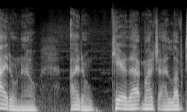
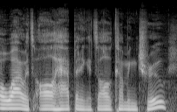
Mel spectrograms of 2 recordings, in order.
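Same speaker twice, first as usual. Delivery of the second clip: ordinary talk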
